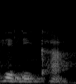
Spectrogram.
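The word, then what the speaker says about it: pélican: And the N is silent. Un pelican.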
